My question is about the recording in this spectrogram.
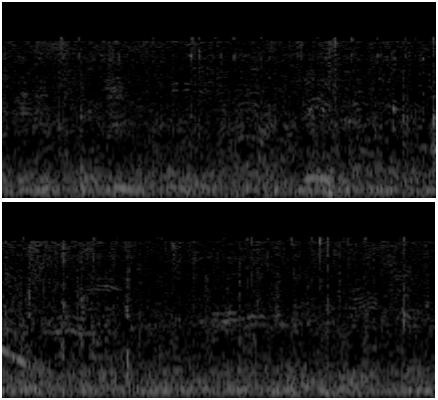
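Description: Indistinct, distant voices of players and sideline spectators at a soccer game, over a steady hiss of open-air noise.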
